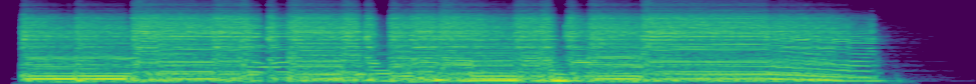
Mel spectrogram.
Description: Back Guitar; K-ON

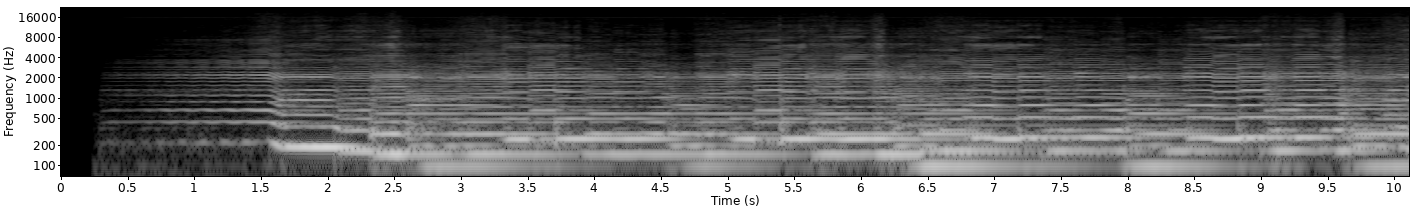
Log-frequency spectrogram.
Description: Violoncello solo G dur; Neon Genesis Evangelion; Evangelion S2 Works; Suilen fur Violoncello solo Nr. 1 G-dur, BWV.1007 1. Vorspier

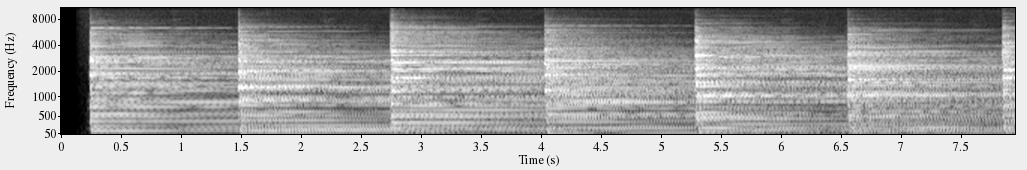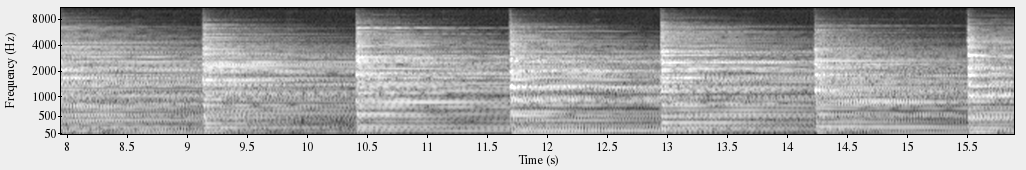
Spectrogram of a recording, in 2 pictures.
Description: rhythm only; Neon Genesis Evangelion; Evangelion S2 Works

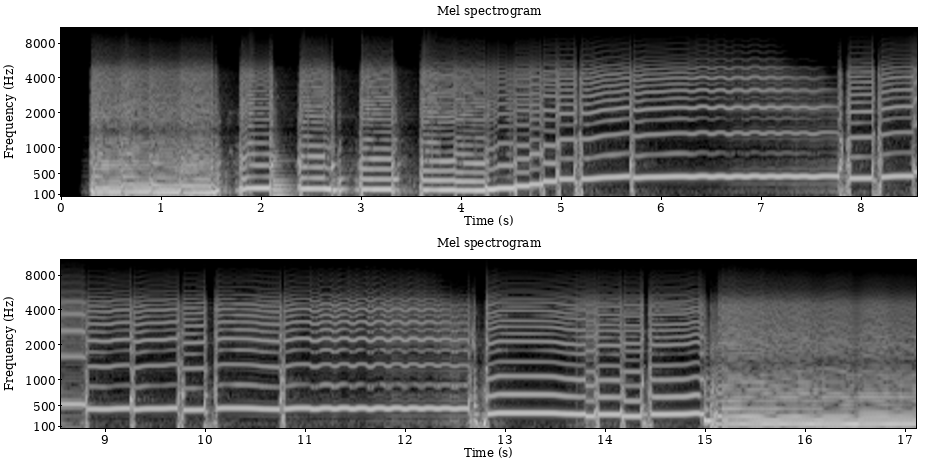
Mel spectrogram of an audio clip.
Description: Guitar Image; K-ON

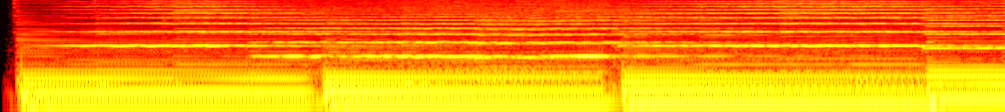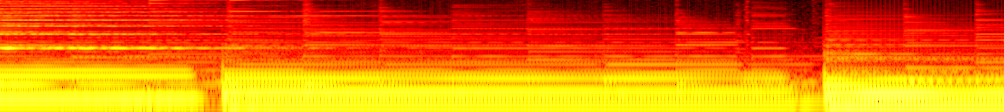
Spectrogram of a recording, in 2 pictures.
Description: karaoke; Macross Complete

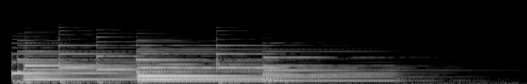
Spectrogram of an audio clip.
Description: Chime; School Days

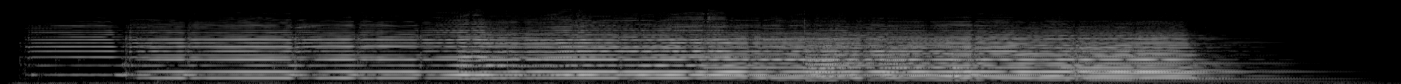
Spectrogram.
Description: Tuning; Neon Genesis Evangelion; Evangelion S2 Works

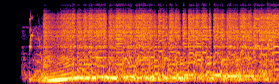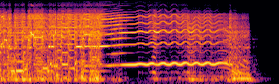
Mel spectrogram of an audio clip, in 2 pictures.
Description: Guitar; K-ON

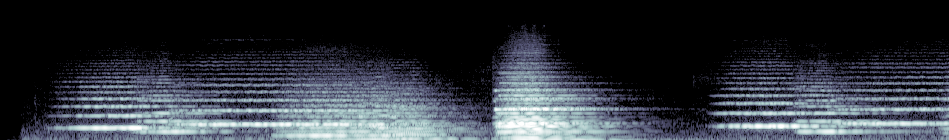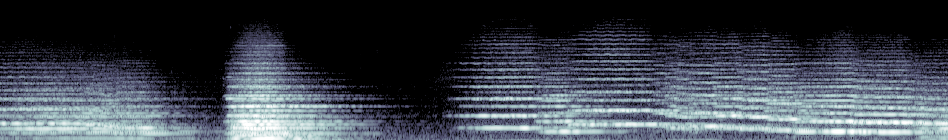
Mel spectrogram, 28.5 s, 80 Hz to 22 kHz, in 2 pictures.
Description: Symphony No. 41 in C Major second movement; Jupiter (Mozart); Legend of Galactic Heroes; Galactic Empire SIDE

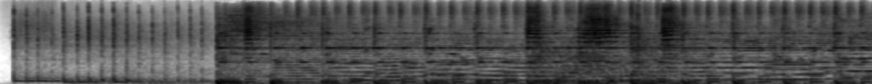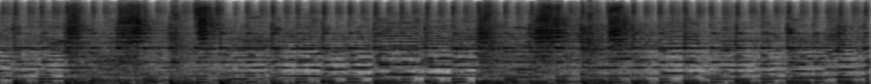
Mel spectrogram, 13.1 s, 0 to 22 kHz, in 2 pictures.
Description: fast tempo; Neon Genesis Evangelion; Evangelion S2 Works

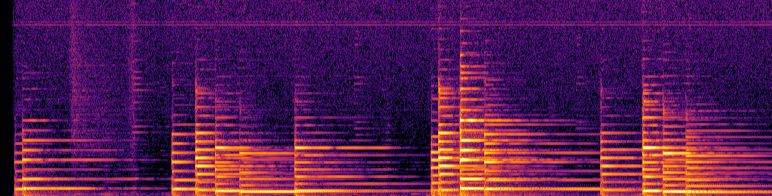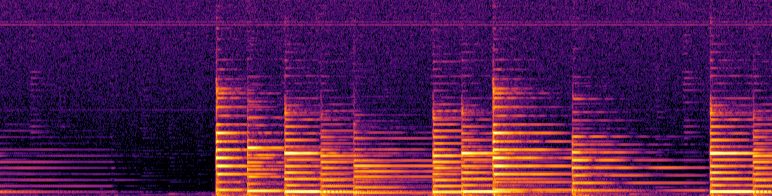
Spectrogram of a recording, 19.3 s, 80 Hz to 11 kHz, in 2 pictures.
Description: piano, lonely; Neon Genesis Evangelion; Evangelion S2 Works

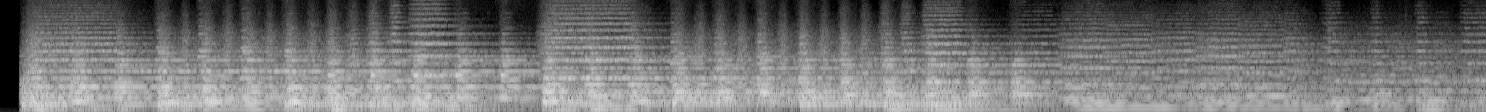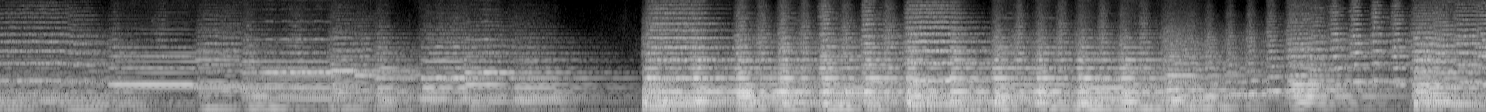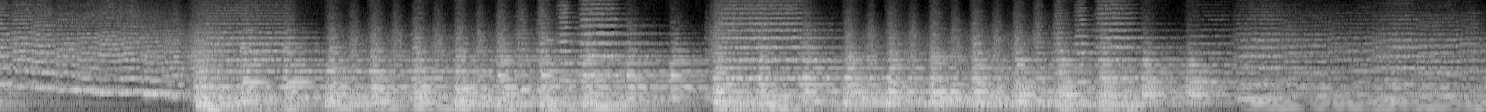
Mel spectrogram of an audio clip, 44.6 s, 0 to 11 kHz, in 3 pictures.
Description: Symphony No. 39 third movement; Mozart; Legend of Galactic Heroes; Galactic Empire SIDE

